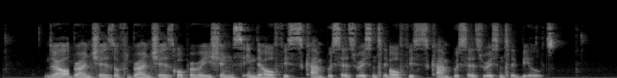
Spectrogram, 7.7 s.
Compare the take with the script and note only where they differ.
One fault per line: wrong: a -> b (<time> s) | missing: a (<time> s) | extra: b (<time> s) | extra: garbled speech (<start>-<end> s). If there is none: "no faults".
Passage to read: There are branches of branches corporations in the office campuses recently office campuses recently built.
no faults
